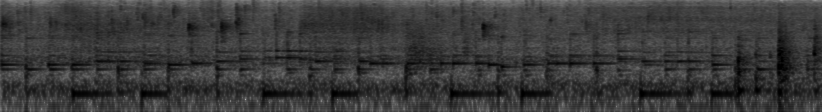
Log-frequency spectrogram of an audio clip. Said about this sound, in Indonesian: Kita masukkan adonan kita.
